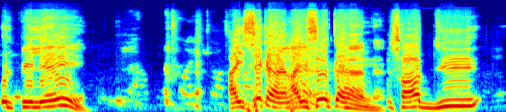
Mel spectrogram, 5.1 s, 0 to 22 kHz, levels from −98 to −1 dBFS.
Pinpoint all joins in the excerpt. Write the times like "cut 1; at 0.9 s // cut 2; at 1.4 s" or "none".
cut 1; at 4.0 s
